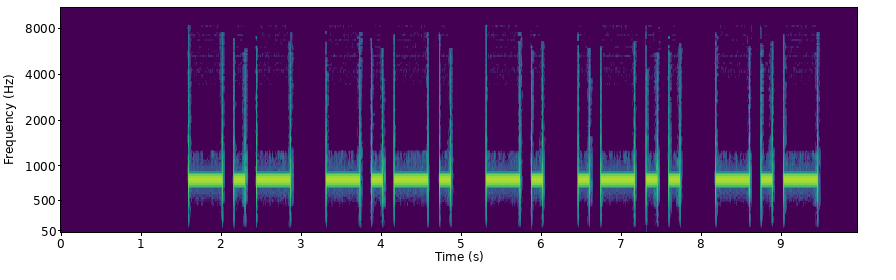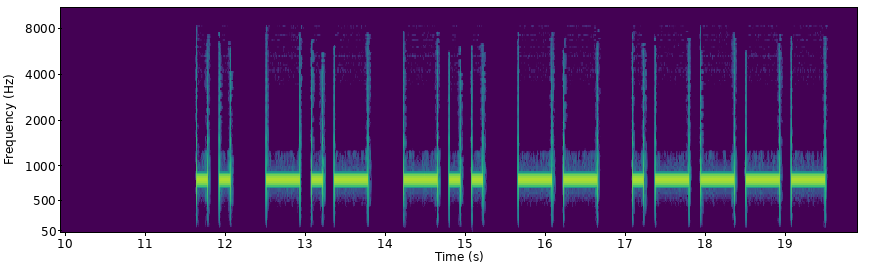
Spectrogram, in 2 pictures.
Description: Morse code, heard as a keyed tone, about 8 wpm, 800 Hz. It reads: KCNLK IKDM1
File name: LEZIONI / 6 PKX0 / 6 PK 8wpm 3003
